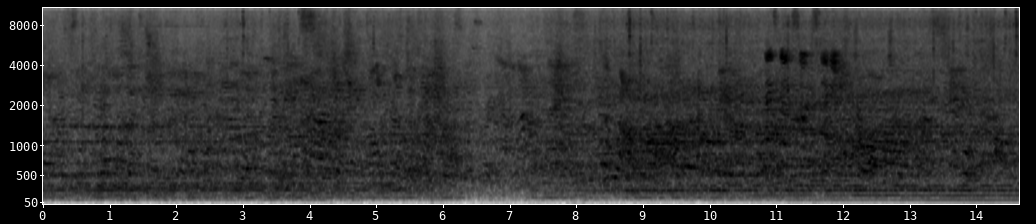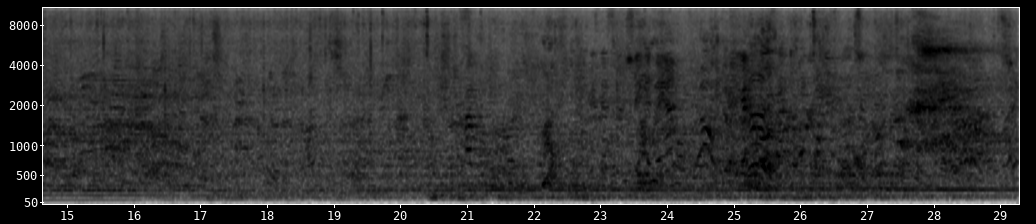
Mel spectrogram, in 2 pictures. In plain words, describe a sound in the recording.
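A live band plays music through loudspeakers.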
